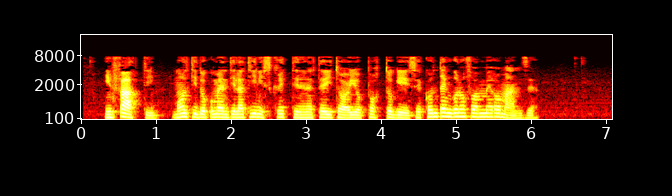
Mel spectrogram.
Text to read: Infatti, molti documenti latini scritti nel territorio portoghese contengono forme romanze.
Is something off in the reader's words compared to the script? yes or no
no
